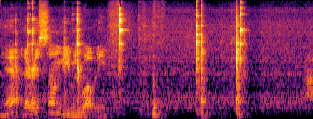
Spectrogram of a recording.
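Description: Metal tools click and clank against a machine.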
